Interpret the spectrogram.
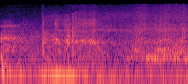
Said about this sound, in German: versucht, das Auto nochmal zum Laufen zu bringen. Aber das geht nicht.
